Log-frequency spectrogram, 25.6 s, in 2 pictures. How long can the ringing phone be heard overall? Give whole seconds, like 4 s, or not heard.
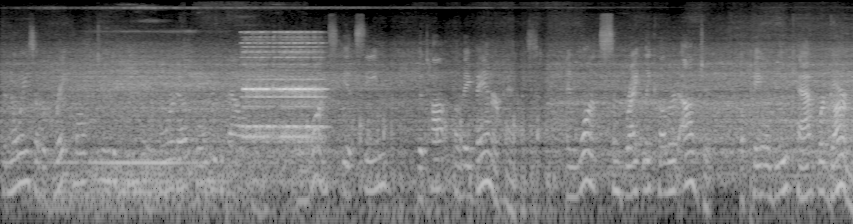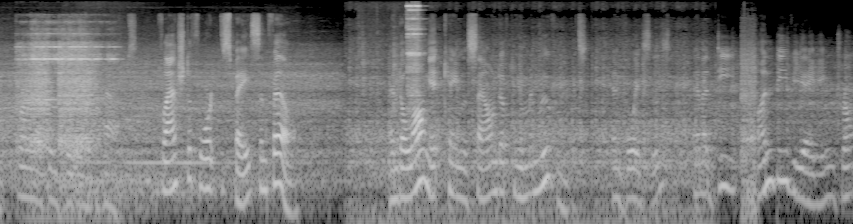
4 s.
